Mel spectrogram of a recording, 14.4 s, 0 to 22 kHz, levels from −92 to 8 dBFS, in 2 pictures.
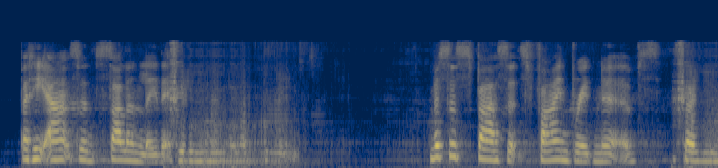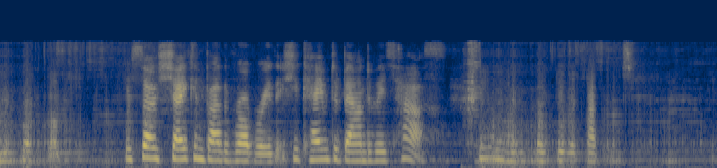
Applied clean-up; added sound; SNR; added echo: neural separator model SepFormer DNS4.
